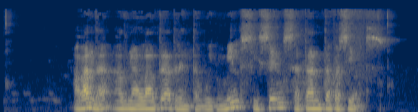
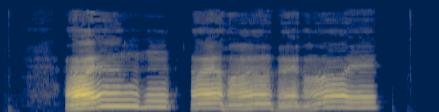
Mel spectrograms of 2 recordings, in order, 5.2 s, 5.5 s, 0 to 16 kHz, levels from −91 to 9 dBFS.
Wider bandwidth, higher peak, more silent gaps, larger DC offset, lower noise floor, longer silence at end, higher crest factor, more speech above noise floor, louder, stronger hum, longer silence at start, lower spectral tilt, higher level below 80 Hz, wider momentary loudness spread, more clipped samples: about the same, 11.5 kHz vs 11 kHz; second, -6 dBFS vs 0 dBFS; neither; neither; about the same, -68 dBFS vs -70 dBFS; second, 0.4 s vs 0.8 s; about the same, 22 dB vs 20 dB; second, 42 dB vs 54 dB; second, -27 LUFS vs -20 LUFS; neither; about the same, 0.9 s vs 0.8 s; second, -5.5 dB/octave vs -7.5 dB/octave; first, -62 dBFS vs -70 dBFS; second, 9 LU vs 15 LU; neither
